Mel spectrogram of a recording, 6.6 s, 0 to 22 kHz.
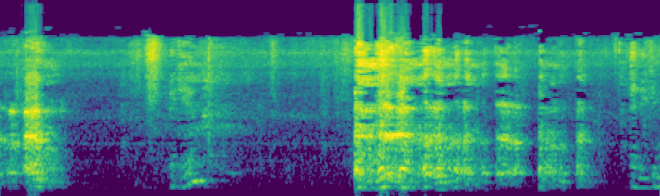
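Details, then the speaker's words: Assisted cough in a man with C4 quadriplegia, left hemidiaphragm paralysis, recovering from pneumonia, lying supine in bed; weak effortful wet rattly coughs as chest compressions with a shake move secretions slowly upward over several cycles. "he's got some SE equations that are moving up slow there and they'll come in a little while just takes a few Cycles sometimes to shift the secretions all the way up"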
